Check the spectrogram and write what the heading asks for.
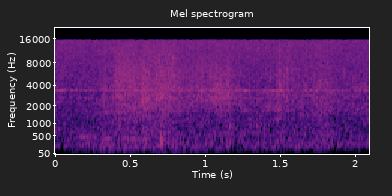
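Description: Quiet room tone, with one faint tick about two-thirds of a second in.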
